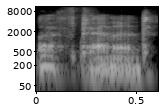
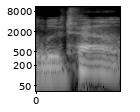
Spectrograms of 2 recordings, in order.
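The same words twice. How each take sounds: First: It is said in the traditional Canadian way. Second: It is said in the common American way.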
